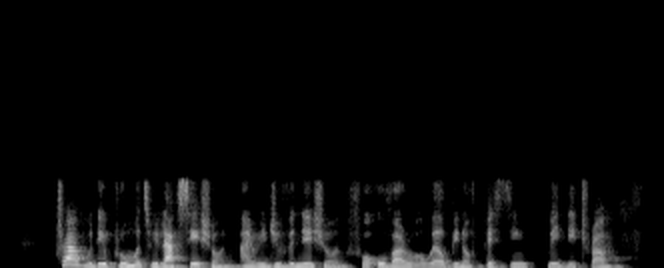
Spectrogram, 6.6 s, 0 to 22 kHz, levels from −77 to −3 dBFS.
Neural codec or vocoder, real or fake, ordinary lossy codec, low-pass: codec, 24 kHz, 0.9 kbps, DualCodec; fake; none; 7.2 kHz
